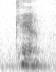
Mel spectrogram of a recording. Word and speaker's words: can: you've probably noticed that this word often reduces the a as an bat vowel is changed to the schah can I can do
